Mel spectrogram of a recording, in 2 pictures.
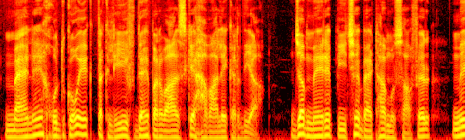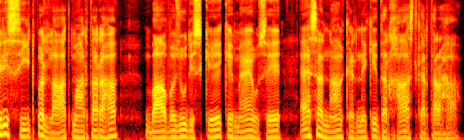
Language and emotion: Urdu, sad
